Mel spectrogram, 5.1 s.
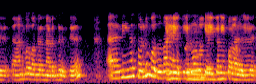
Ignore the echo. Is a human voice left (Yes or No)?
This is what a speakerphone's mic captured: Yes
